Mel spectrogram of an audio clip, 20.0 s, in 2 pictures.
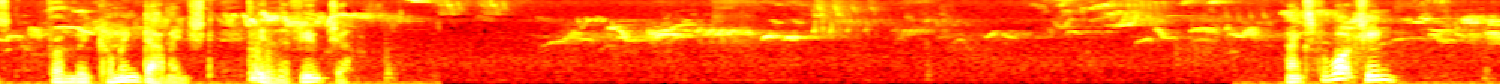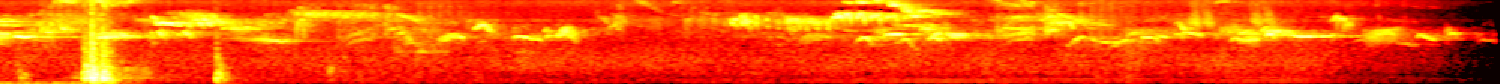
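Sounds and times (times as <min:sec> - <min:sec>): birds chirping and whistling: 0:00.0 - 0:03.1, 0:03.7 - 0:13.9
knock: 0:01.7 - 0:02.0.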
